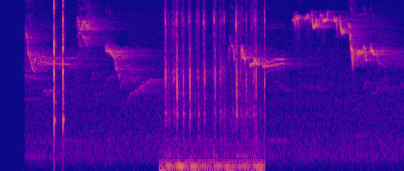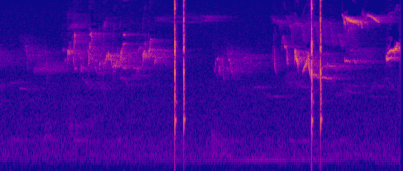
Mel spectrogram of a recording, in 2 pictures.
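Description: Birds chirping throughout, with sharp mouse-click sound effects: a couple of clicks early, then a quick run of clicks over a low hum about two seconds in. Single clicks follow near seven and nine seconds.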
